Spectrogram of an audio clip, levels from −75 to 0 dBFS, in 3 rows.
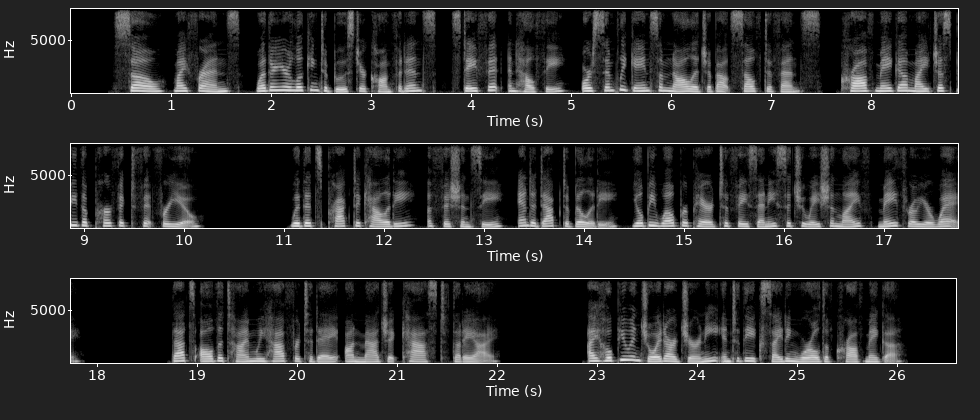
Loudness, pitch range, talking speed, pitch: -20 LUFS, 200-250 Hz, 165 wpm, 220 Hz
